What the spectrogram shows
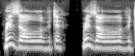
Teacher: It's got a D ending. We're engaging our vocal cords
